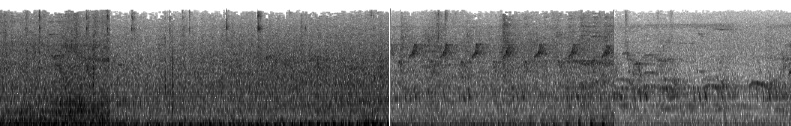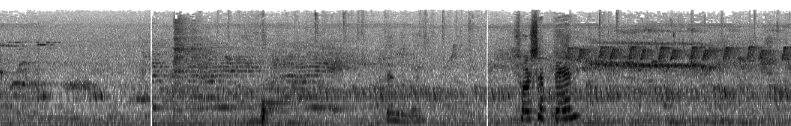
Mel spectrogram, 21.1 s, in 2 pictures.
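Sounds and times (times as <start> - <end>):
birds chirping: 0.0 - 1.8, 5.2 - 21.0
loud low rumbling: 0.0 - 8.2.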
